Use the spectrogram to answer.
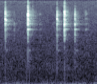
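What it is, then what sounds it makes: Dry shampoo aerosol can tapped. A dry shampoo aerosol bottle is tapped lightly several times. Each tap is a short, dry, bright click with almost no ring, mostly high-frequency, over a quiet background.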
